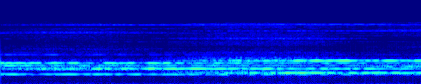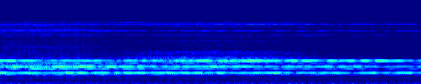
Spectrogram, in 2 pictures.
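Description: Ambient electronic music: a held synthesizer chord of steady tones that glides to a new chord about a second in and then sustains.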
